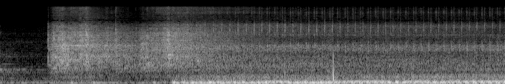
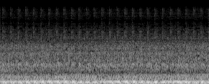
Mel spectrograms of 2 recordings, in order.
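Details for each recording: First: Automatic scooter engine starting and idling with a light, steady klitik ticking over the low hum; loose valve clearance or a damaged tappet suspected. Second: Automatic scooter engine idling with a steady, low, even thrum after valve clearance adjustment; the earlier klitik ticking was from excessive valve clearance; valve cover O-ring hardened and leaking oil.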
